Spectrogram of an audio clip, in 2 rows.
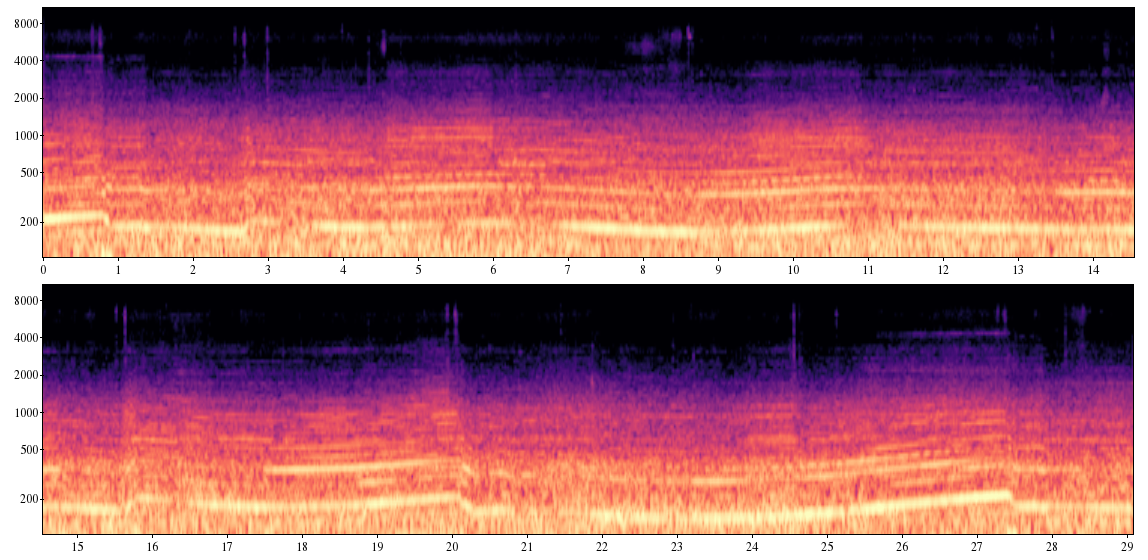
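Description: Ferrari GTC4Lusso T's 3.9-litre twin-turbocharged V8 heard from inside the cabin while driven at speed, over steady road and tyre noise. Its note climbs slowly and drops back abruptly several times as it shifts through gears.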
